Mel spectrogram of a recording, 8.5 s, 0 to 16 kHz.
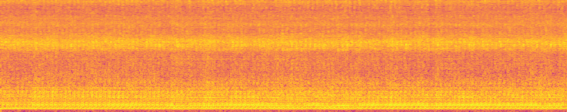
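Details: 1987 Honda Gold Wing GL1200 with electrical issues: intermittent cranking, exhaust backfire at key-off; carburetors semi good. Steady low idle with an uneven, lumpy pulse and occasional stumbles; rough idle, cause unconfirmed.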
